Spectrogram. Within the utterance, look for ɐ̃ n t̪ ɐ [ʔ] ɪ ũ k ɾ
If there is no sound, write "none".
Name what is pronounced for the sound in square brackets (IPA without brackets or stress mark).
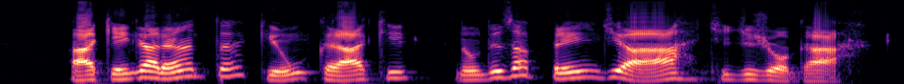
k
